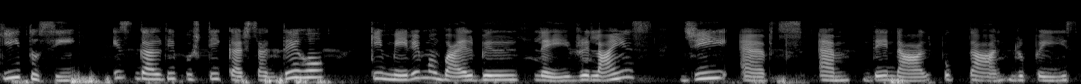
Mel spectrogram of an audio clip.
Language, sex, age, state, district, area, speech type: Punjabi, female, 18-30, Punjab, Hoshiarpur, rural, read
